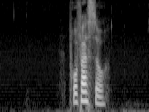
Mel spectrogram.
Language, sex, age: Norwegian, female, 45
